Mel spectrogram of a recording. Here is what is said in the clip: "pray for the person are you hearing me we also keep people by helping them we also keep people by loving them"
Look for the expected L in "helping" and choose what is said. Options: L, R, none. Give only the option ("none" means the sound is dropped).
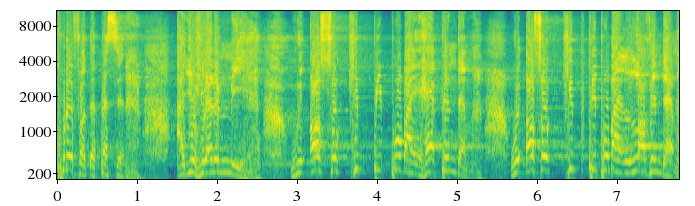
L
